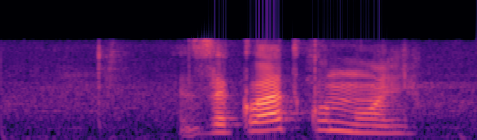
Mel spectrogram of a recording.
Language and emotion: Russian, neutral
